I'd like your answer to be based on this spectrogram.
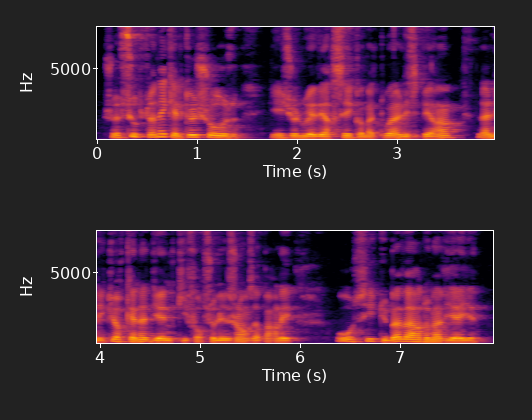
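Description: A man's voice: mid-range voice, close to an everyday voice. Give me a man doing a taunting, scheming villain in a storybook reading. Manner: taunting, gloating. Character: scheming male villain, gloating blackmailer.

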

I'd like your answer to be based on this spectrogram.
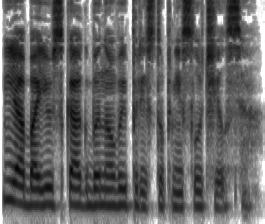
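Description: A woman's voice: lowish voice, steady tone, moderate pace, a little mellow, no room sound, studio quality, close to an everyday voice. A woman voicing an imperious noble mother who insists on answers in a commanding tone. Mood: insistent.

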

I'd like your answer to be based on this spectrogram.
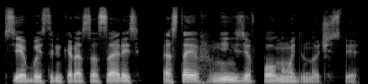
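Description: A man's voice: very deep voice, a little fast, gravelly, dry recording, studio quality. A man reading a story aloud in a wry, sarcastic manner. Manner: wry, sarcastic, lively delivery. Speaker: audiobook reader. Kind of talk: scripted narration.

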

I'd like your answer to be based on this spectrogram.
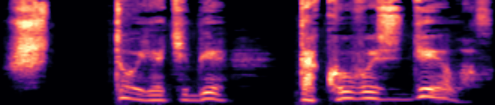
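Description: Man doing a soft-spoken, tender young monk, gravelly quiet voice, audiobook. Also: high-pitched, expressive, very slow, dry recording, studio quality, voice pushed up, heavily acted.

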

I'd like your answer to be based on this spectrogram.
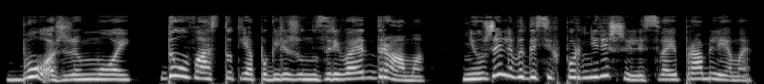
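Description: A woman voicing a theatrical, indignant wife who talks loudly in exclamations, as an audiobook dialogue reading. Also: high-pitched, expressive, moderate pace, no echo, studio quality, voice pushed up. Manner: loud, exclamatory.

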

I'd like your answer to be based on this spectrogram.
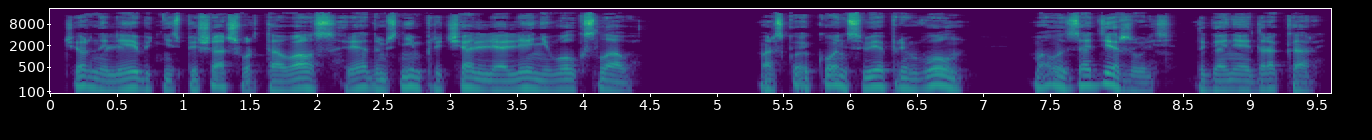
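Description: A man reading a story aloud as an audiobook narrator, steady scripted narration. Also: lowish voice, creaky, no room sound, studio quality.

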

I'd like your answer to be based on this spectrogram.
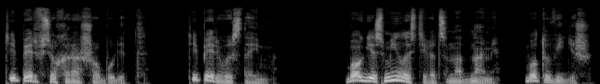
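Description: A man voicing an enraged middle-aged male merchant, hoarse and roaring in a storybook reading. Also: mid-range voice, big pitch swings, slow pace, a bit bright, dry recording, clean studio sound, voice pushed up. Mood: hushed soothing.

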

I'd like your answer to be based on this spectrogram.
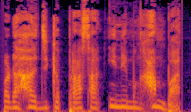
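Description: A man's voice: on the high side, fairly even intonation, fast, husky, no room sound. A man giving a self-help lesson, speaking directly to listeners and asking them questions. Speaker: motivational speaker.

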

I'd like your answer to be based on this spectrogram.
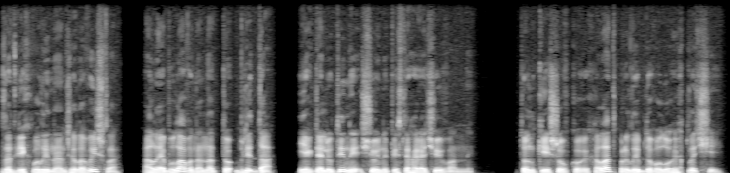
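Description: A man narrating an audiobook in an even, measured storytelling voice. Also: medium pitch, no room sound, studio quality.

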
